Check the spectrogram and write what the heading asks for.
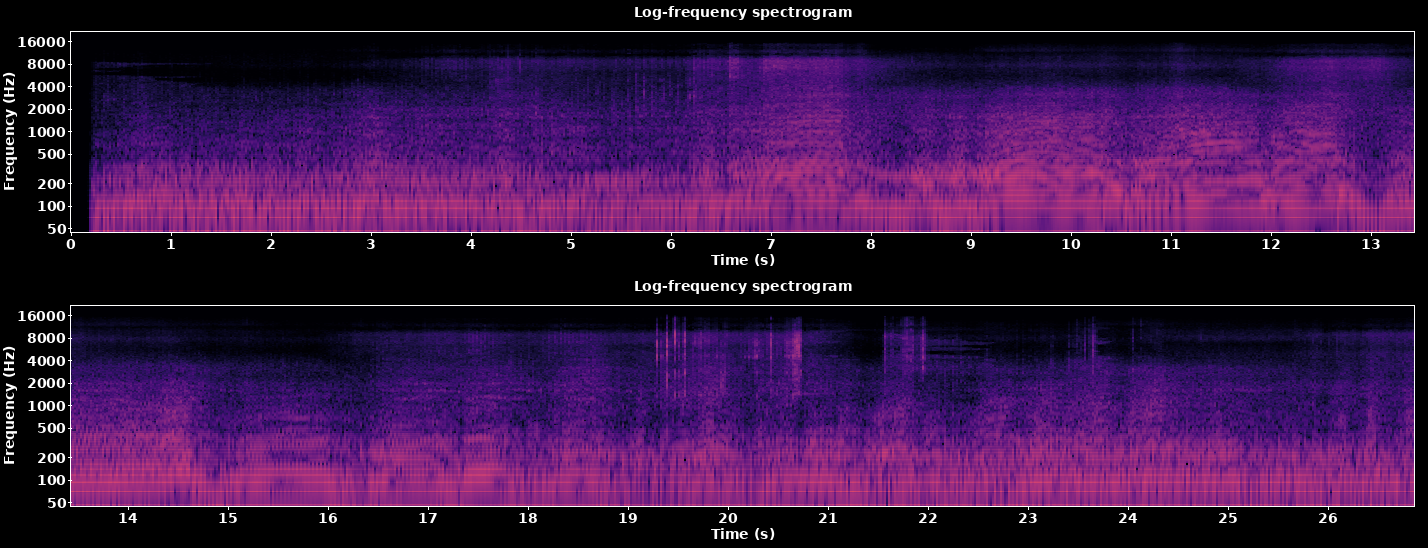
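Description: ATV engine running under load through mud and water, revved up and down several times in the first half. A string of sharp knocks comes near the end.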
